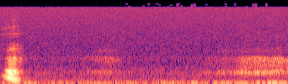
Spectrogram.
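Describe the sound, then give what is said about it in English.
A person yawns: a short sharp intake with a falling pitch, then a drawn-out breathy, voiced exhale rising toward the end. No one speaks. “Keep yawning.”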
